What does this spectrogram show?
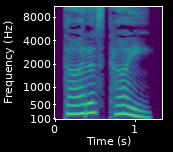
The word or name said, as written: ತಾರಸ್ಥಾಯಿ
